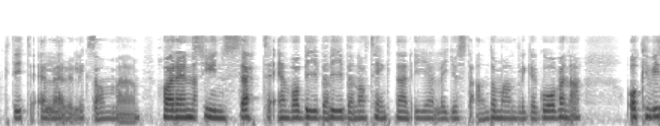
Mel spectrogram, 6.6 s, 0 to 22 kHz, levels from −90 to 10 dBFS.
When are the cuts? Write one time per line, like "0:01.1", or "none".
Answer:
0:01.5
0:01.9
0:03.3
0:04.1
